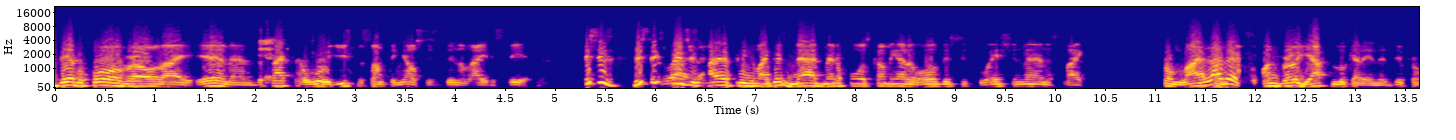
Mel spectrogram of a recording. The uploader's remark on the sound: Live From Quarantine. Welcome to our first over-the-phone podcast.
